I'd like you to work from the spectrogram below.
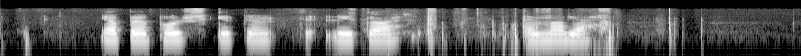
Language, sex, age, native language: Icelandic, female, 11, Icelandic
